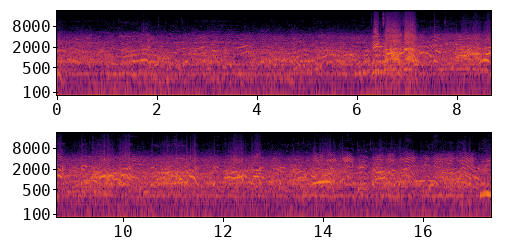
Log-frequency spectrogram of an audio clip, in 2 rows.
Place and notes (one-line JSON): {"title": "中正一分局, Taipei City - ' Passing ' protests", "date": "2014-04-11 18:51:00", "description": "A lot of students and people in front of the police station to protest police unconstitutional, Traffic Sound, Students and people hands in the air and surrounded by riot police, Protest against police chief", "latitude": "25.04", "longitude": "121.52", "altitude": "18", "timezone": "Asia/Taipei"}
